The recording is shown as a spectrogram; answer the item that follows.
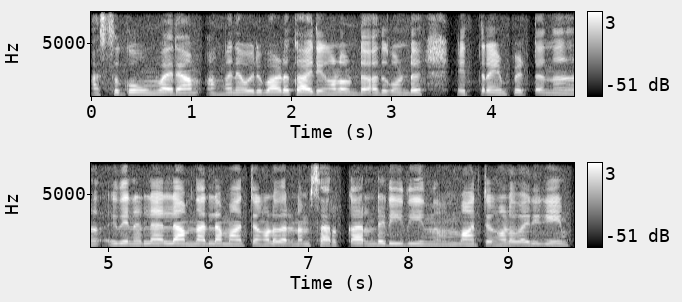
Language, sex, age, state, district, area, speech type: Malayalam, female, 18-30, Kerala, Kozhikode, rural, spontaneous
